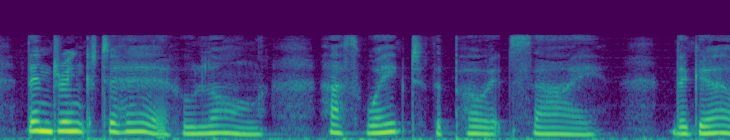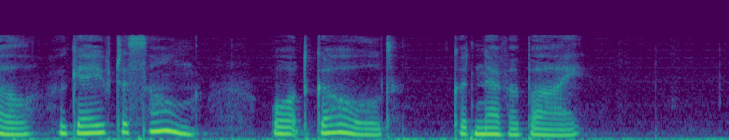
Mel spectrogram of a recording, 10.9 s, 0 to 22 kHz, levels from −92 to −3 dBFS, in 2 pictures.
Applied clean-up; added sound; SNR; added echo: none; none; none; none.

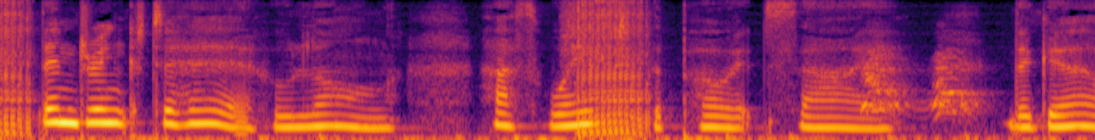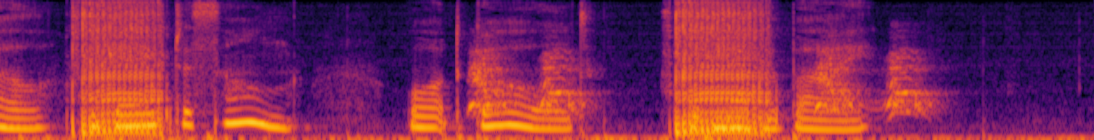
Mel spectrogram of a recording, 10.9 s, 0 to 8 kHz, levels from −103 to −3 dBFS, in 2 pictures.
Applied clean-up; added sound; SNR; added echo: none; Bark + Drill; 9 dB; none.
